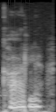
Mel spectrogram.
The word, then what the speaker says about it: Карле: Часть глав этой книги рассказывает также и о Рольфе Карле, и, которую я упорно при прочтении почему-то назвала Карле, а, но посмотрела в оригинале, там все-таки стоит ударение, поэтому все-таки, видимо, он Карле.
